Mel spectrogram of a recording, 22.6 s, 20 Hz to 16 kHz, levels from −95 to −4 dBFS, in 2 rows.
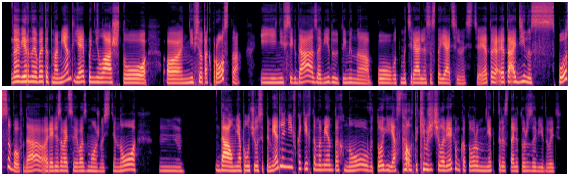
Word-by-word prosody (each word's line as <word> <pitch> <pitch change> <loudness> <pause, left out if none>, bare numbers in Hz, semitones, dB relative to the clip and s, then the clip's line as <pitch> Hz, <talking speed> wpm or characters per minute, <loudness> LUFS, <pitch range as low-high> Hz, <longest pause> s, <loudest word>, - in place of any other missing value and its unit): наверное, 225 +2 +5
в 220 - 0
этот 220 -2 +2
момент 205 - +2
я 210 -1 +3
и - - +2
поняла, 205 -2 +4
что, 175 -3 +1 0.4
а, 165 0 +4
не 175 +3 -2
всё 205 +2 -1
так - - -3
просто, - - -1 0.4
и 185 0 -3
не 185 +1 -3
всегда 195 +5 +1
завидуют 185 -1 -4
именно 175 -4 -4
по, 175 -2 -1
вот, 170 0 -8
материальной 175 -1 0
состоятельности. 170 -3 -5
Это 185 +5 -1
это 205 +1 +4
один 215 +1 +2
из 185 -2 -2
с - - -4
способов, 325 - +2
да, 175 +5 0
реализовать 180 0 0
свои 170 -1 -5
возможности. 170 -1 -6
Но, 205 +7 0 0.5
м, 175 -2 -9 0.6
да, 195 -2 +8
у - - +1
меня 180 0 0
получилось 190 0 -1
это 180 - -8
медленнее 335 - +3
в - - -19
каких-то 255 -2 -3
моментах, 210 -1 -2
но 200 +3 -1
в 180 -3 -6
итоге 200 +3 -1
я 180 -1 +1
стала 220 +2 +1
таким 215 +4 -2
же 220 +1 -2
человеком, 210 +5 0
которому 190 -1 -4
некоторые 185 +1 -5
стали 175 0 -3
тоже 175 0 -7
завидовать. 160 -2 -8
185 Hz, 150 wpm, -22 LUFS, 175-210 Hz, 0.6 s, да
